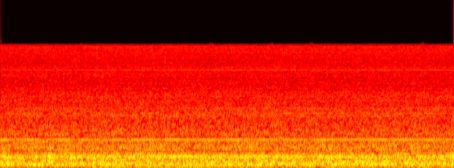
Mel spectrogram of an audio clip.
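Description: Steady running noise of an S-Bahn electric train heard from inside the driver's cab while under way: an even rumble and hiss with a faint steady hum.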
